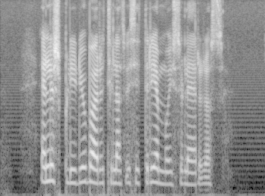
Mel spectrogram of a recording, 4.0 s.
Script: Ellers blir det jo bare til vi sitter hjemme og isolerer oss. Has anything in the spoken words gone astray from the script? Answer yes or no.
yes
